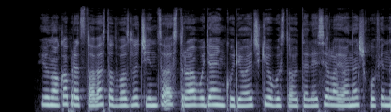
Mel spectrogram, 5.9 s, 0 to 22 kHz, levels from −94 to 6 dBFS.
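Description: No technical faults are audible anywhere in the speech recording.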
